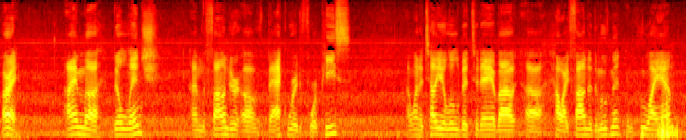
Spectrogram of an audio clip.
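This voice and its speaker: 60-something man talking outdoors, distant mic. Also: a little high. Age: 60s. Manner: earnest, measured, with frequent "uh" pauses. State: talking while walking backward. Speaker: founder of a peace walking movement. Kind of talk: monologue while walking outdoors. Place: outdoor running track by traffic. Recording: distant outdoor mic with loud traffic noise.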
